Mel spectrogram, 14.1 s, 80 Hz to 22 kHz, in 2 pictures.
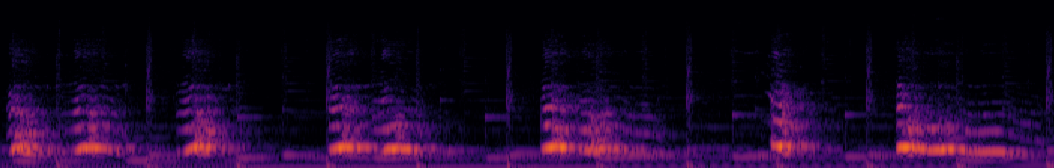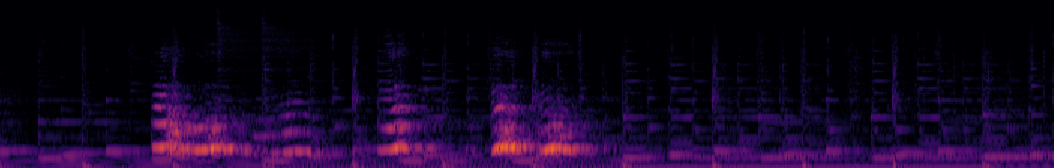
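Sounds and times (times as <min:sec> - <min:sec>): dog barking and yelping: 0:00.0 - 0:01.6, 0:02.2 - 0:07.1, 0:08.0 - 0:11.1
cheerful background music: 0:00.0 - 0:14.0.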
